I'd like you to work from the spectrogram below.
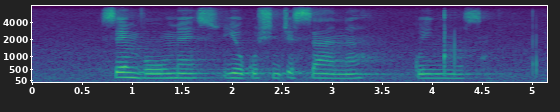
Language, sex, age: Zulu, female, 20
